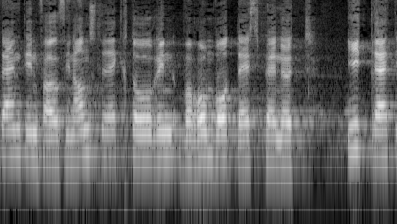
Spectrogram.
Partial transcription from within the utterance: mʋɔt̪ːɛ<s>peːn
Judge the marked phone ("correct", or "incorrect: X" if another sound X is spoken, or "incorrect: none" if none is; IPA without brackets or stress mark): correct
